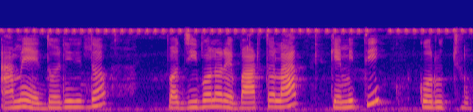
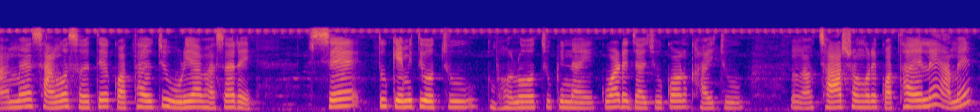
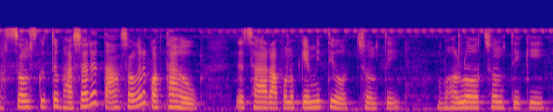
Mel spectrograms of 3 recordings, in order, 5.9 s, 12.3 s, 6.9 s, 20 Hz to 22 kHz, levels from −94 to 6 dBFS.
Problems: constant background noise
